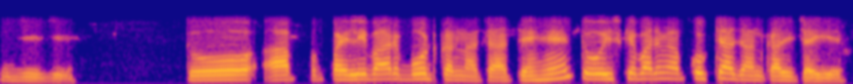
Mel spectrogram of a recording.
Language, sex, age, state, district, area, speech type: Hindi, male, 30-45, Bihar, Begusarai, rural, conversation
